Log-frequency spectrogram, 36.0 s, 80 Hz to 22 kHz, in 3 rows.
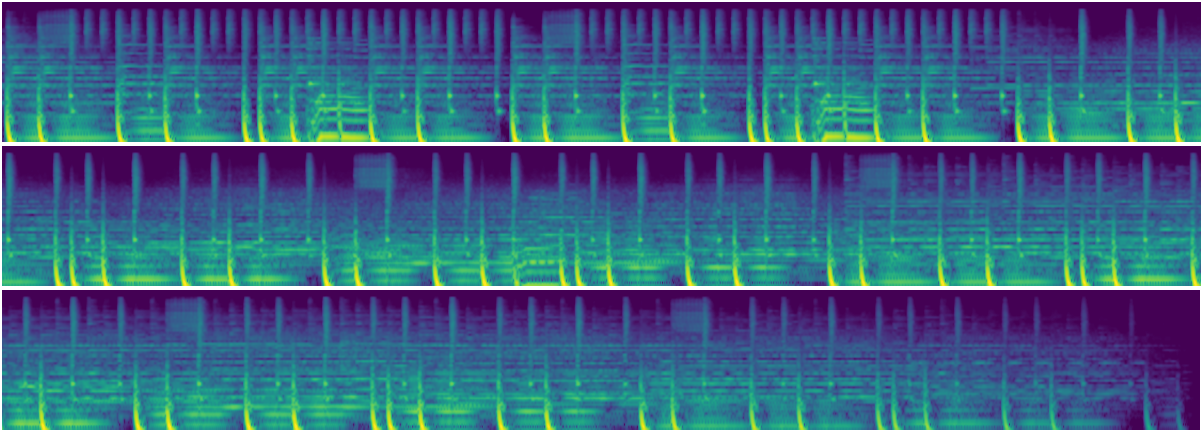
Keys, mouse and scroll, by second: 2.1-6.1 drag, 8.2 click, 8.8-10.7 drag, 11.8 click, 15.6 click, 17.2 r, 26.7-29.1 middle drag.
